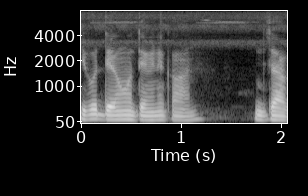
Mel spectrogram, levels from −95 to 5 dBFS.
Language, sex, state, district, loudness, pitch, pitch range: Chakma, male, Tripura, Dhalai, -19 LUFS, 110 Hz, 105-120 Hz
